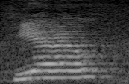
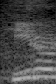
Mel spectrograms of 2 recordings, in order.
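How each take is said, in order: First: The first vowel glides like in hear. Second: The first vowel is a plain long ee. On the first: The speaker calls it right. "है ई ए, रे ए उ" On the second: The speaker calls it wrong. "हीरो नहीं"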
